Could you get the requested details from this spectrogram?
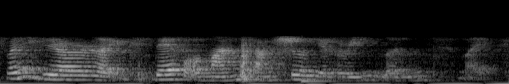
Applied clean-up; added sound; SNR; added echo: none; Snare drum; 18 dB; reverberation time 0.8 s.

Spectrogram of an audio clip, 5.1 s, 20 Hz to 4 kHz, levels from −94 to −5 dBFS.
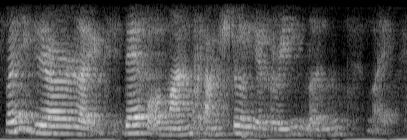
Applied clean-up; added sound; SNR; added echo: neural separator model SepFormer DNS4.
